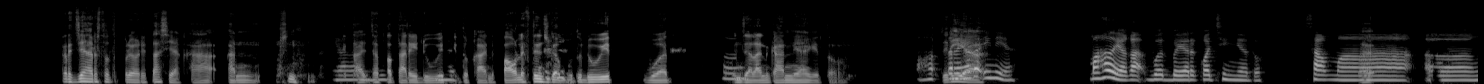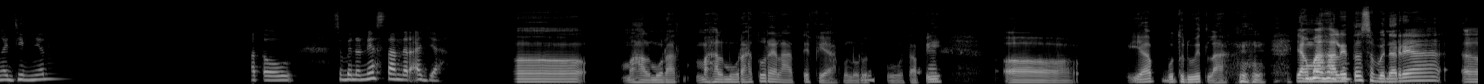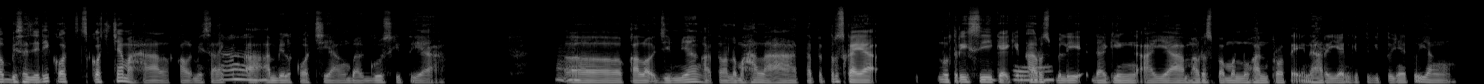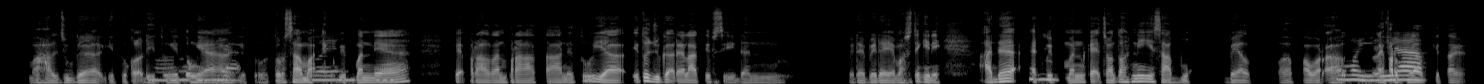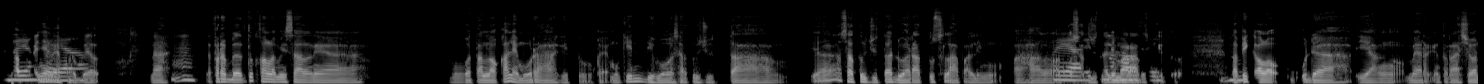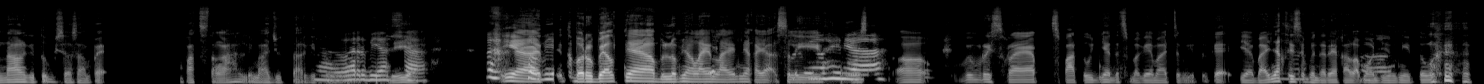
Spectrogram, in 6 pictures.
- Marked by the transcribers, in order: chuckle; in English: "power lifting"; chuckle; other background noise; in English: "coaching-nya"; chuckle; laugh; in English: "coach coach-nya"; in English: "coach"; in English: "equipment-nya"; in English: "equipment"; in English: "belt"; in English: "power al lever belt"; in English: "lever belt"; in English: "lever belt"; in English: "belt-nya"; chuckle; laughing while speaking: "Hobi"; unintelligible speech; in English: "sleeve"; in English: "wrist wrap"; laugh
- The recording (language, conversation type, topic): Indonesian, podcast, Kapan hobi pernah membuatmu keasyikan sampai lupa waktu?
